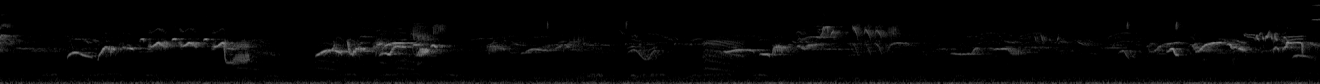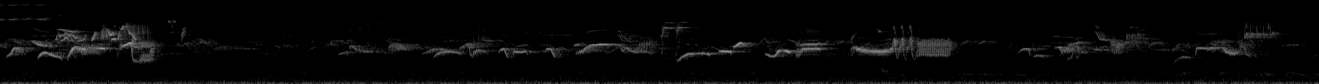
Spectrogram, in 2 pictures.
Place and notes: Chapel Fields, Helperthorpe, Malton, UK - early morning blackbirds ...
Early morning blackbirds ... binaural dummy head on the garden waste bin ... calls ... song ... from robin ... carrion crow ... pheasant ... background noise ...
6 April, ~05:00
